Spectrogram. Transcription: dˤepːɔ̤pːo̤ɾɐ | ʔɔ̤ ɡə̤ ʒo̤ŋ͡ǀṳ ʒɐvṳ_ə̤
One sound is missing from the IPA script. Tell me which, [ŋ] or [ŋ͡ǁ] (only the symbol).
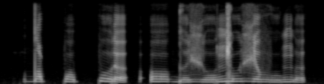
ŋ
